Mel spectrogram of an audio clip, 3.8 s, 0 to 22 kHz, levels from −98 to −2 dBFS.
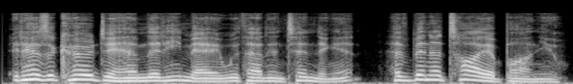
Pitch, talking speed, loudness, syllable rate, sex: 160 Hz, 265 wpm, -16 LUFS, 6.6 syllables/s, male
